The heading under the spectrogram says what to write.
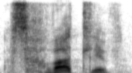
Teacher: the unvoiced alveolar fricative s is being combined with the unvoiced glottal fricative h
